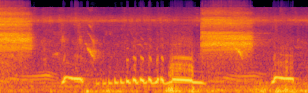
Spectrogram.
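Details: Barbary dove coo meant to draw local doves into calling. A short note, a quick throbbing roll and a sustained coo that falls away, followed by another short note, with hissing noise bursts and a thin high chirp.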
